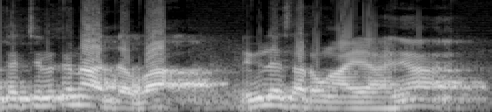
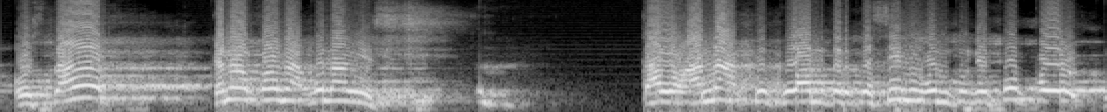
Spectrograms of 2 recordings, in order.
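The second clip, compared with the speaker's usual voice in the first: acted angry mother, high-pitched; mother scolding teacher; 9 semitones higher than usual. Mother confronting teacher over her crying child, acted high-pitched scolding. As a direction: protest indignantly in a raised, high voice. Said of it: "Marahin Ustaz".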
